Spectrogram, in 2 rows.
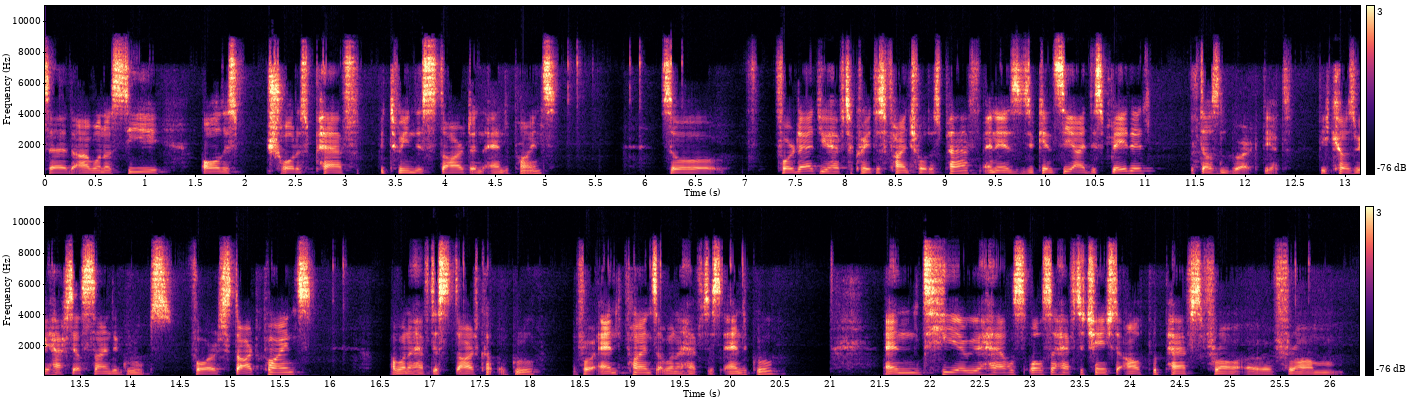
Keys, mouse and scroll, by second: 5.1 click, 15.9 click, 19.1 click, 25.5 click.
